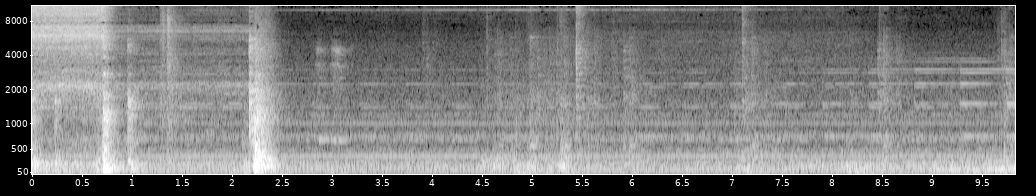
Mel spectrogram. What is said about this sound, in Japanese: まもなく発車いたします。ドアが閉まります。ご注意ください。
